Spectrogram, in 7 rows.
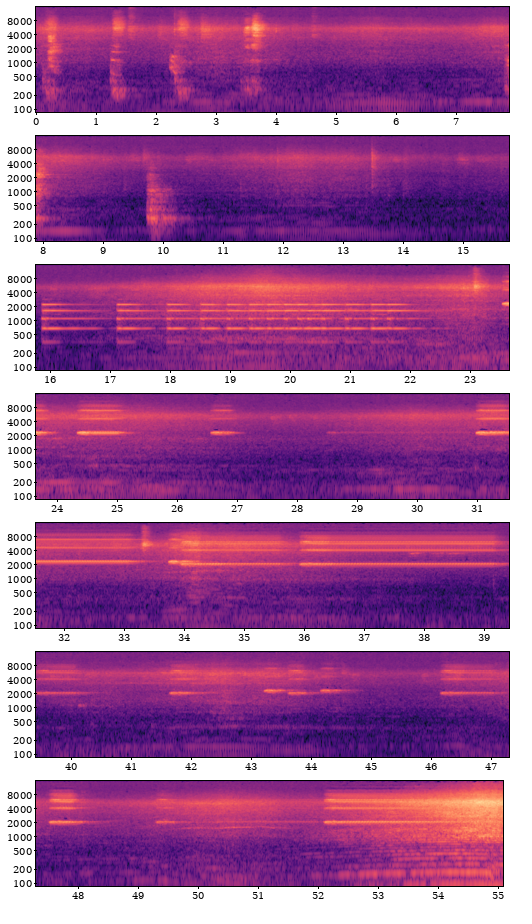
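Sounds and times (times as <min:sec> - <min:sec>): whistle-like electronic keyboard: 0:23.5 - 0:25.3, 0:30.9 - 0:40.4, 0:41.6 - 0:42.4, 0:43.2 - 0:44.8, 0:46.1 - 0:48.5, 0:49.2 - 0:49.8, 0:52.0 - 0:53.0.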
